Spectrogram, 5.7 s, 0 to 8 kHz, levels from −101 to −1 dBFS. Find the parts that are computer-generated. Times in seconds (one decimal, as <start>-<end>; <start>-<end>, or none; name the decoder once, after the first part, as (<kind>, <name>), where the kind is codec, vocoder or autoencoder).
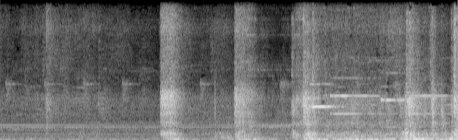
3.1-3.8 (codec, HILCodec)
